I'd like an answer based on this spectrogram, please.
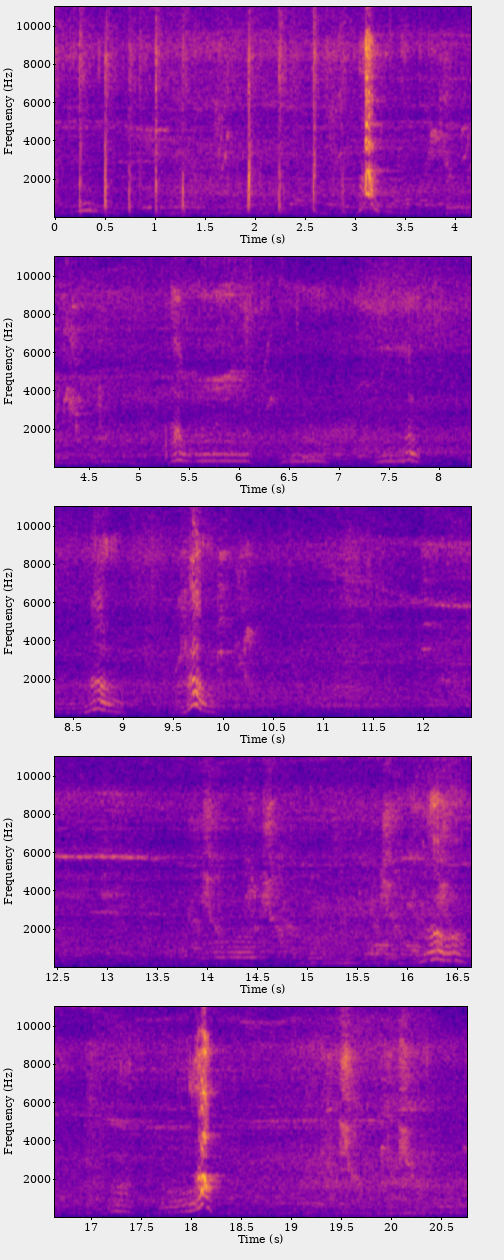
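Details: Puppies crying for their mother, hungry and craving milk and food: repeated arched, high-pitched whines and yelps at uneven intervals over about twenty seconds, some louder spikes, with clicking sounds at the start and faint background noise.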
